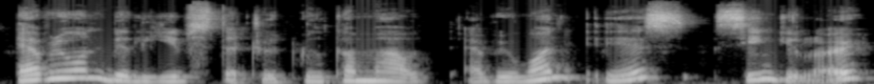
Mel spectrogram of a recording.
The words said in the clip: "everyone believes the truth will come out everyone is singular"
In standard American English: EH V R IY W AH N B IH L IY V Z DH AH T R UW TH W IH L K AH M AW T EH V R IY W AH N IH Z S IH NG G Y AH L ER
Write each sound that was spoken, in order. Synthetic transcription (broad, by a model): EH V R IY W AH N B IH L IY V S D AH T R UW T W IH L K AH M AW T EH V R IY W AH N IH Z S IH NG G Y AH L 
